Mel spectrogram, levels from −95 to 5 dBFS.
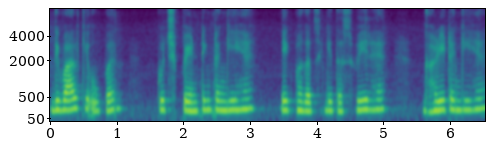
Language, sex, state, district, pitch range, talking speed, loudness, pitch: Hindi, female, Haryana, Rohtak, 200-225 Hz, 145 wpm, -18 LUFS, 210 Hz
